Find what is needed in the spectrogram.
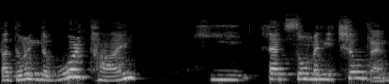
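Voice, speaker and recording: A somewhat breathy voice in a Bosnian accent, with ordinary pitch variation. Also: woman. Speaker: self-love coach. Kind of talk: interview, personal story.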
